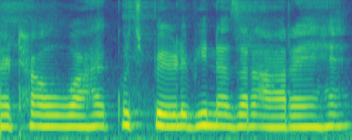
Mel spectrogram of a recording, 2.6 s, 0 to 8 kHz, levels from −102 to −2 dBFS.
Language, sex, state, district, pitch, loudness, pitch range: Hindi, female, Chandigarh, Chandigarh, 210 Hz, -15 LUFS, 200-210 Hz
